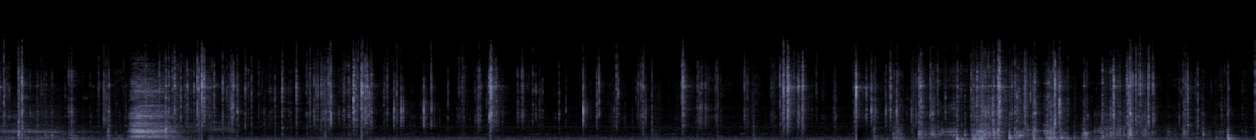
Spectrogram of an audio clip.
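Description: Plastic joints and parts of a Transformers Voyager-class The Fallen action figure clicking and rattling as it is handled and transformed, irregular sharp clicks throughout, with bursts of denser scraping a little after the start and again near the end.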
